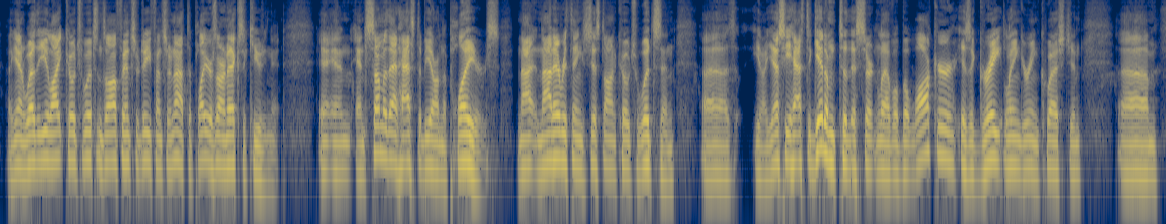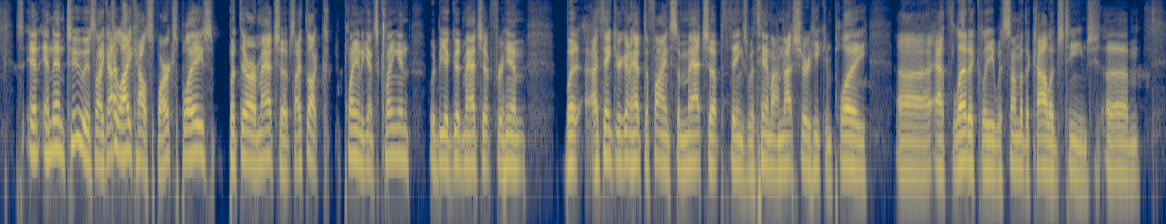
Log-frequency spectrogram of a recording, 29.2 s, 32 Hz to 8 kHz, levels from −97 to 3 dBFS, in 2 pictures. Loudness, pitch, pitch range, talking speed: -19 LUFS, 135 Hz, 120-150 Hz, 230 wpm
